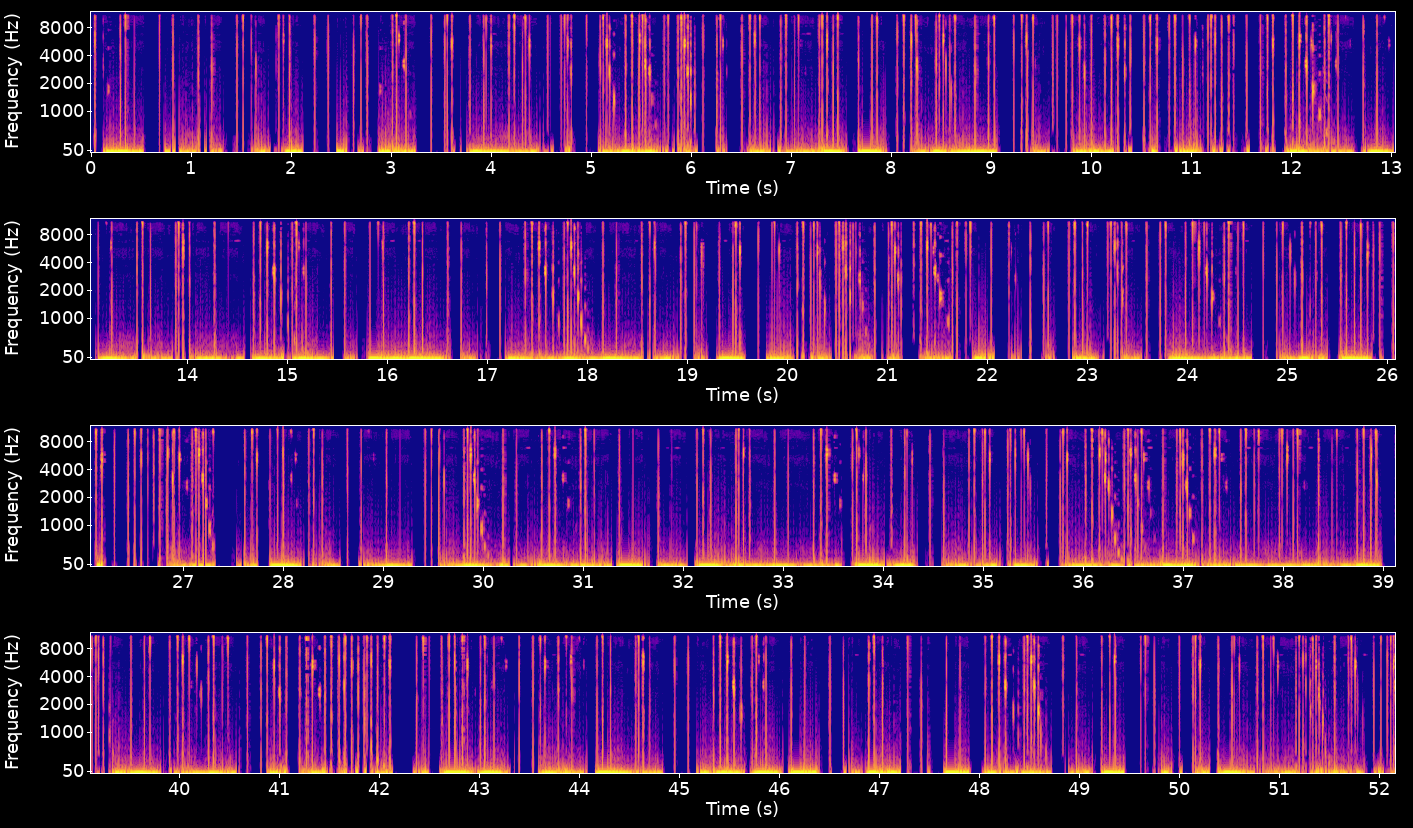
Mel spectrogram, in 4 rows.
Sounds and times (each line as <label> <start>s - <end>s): Clicky glitchy noise 0.0s - 52.1s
